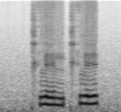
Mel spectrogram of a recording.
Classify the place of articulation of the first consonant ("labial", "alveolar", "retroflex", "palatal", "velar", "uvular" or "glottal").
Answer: velar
